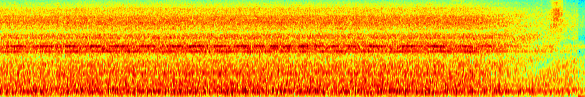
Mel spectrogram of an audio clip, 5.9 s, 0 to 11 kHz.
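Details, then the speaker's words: Dabbsson 2000L portable power station cooling fans during AC charging, nearly full, recorded on the speaking mic: steady loud rushing airflow with faint even tone, no whine or rattle; loud but normal. "So they're loud, but it's not obnoxious. I've heard way worse. I've heard whiny, like high-pitched sounds that are like almost unbearable. This is not that."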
